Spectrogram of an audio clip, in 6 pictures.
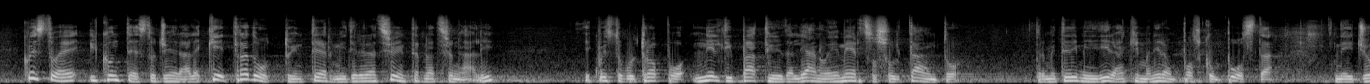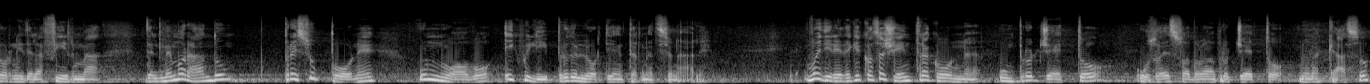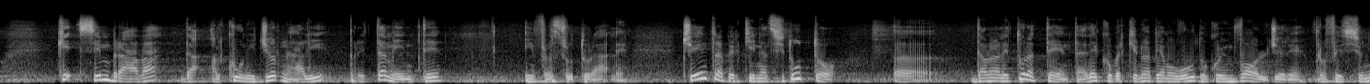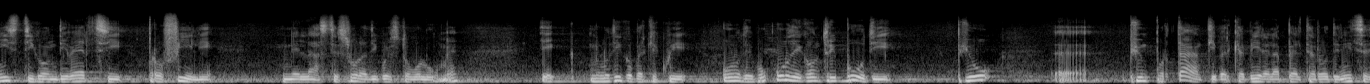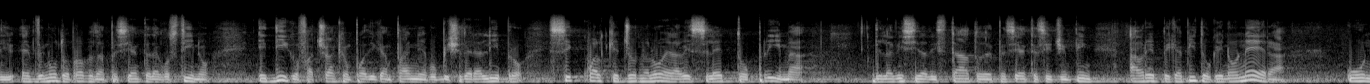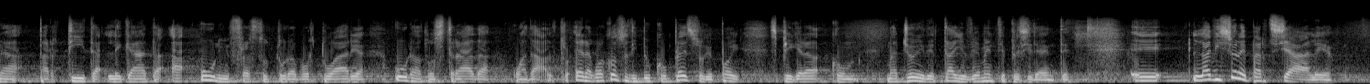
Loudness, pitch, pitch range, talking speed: -20 LUFS, 140 Hz, 125-170 Hz, 125 wpm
